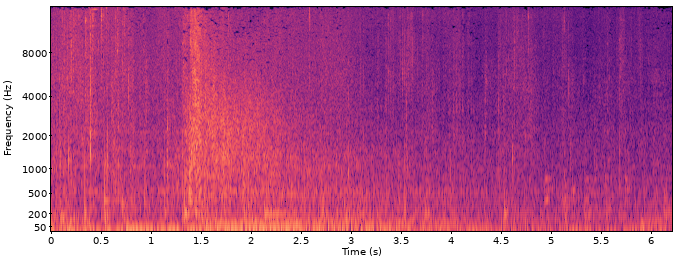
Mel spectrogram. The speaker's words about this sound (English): One of the sailors told me about storms like this. We need to tie ourselves to something. Ride out the storm.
